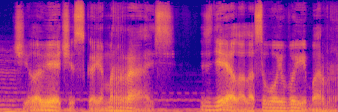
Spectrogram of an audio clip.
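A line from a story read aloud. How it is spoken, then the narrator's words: Hoarse howl. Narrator (Russian): Варг залился хриплым воем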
